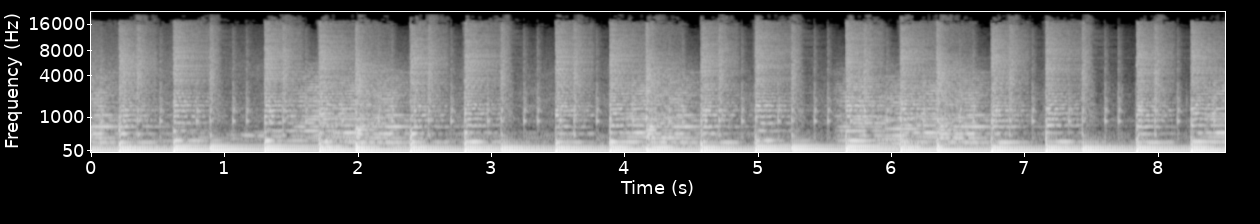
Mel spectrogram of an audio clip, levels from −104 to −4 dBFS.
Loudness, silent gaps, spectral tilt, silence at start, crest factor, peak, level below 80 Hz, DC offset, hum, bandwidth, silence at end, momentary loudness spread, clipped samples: -16 LUFS; none; -4 dB/octave; 0 s; 14 dB; 0 dBFS; -16 dBFS; under 0.1%; none; 19.5 kHz; 0 s; 3 LU; under 0.1%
